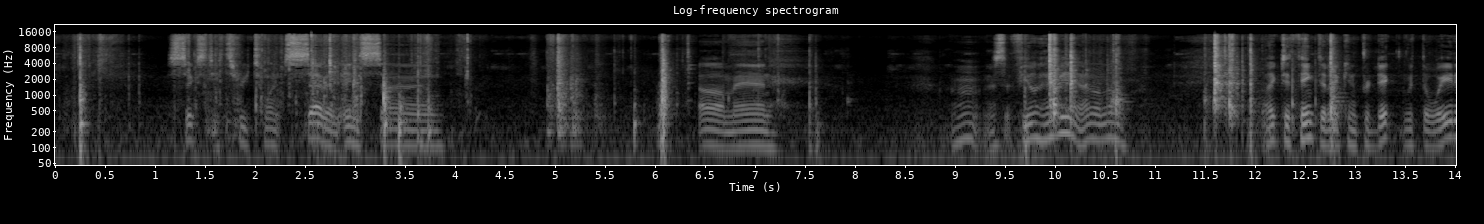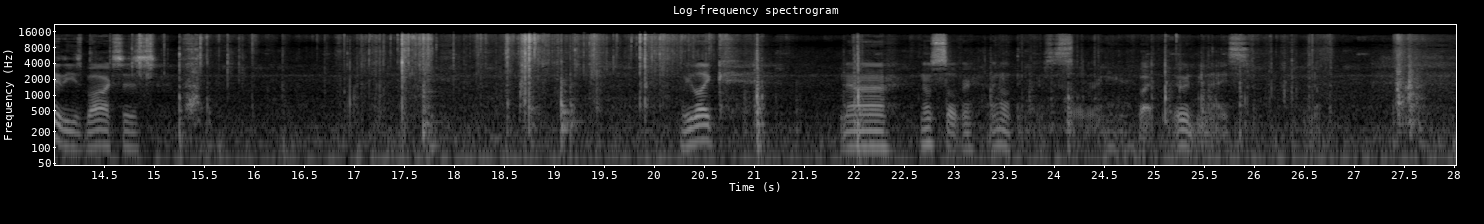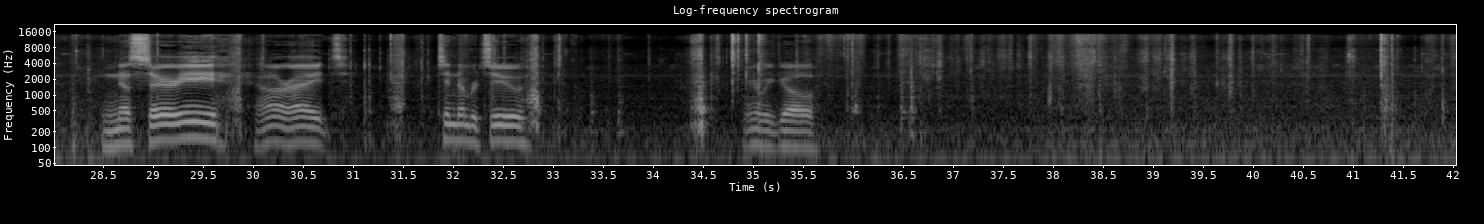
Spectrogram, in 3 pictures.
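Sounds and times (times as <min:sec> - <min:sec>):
packaging tearing and crinkling: 0:16.9 - 0:20.4.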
